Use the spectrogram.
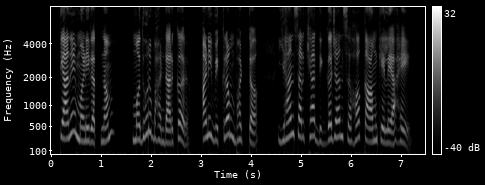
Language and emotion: Marathi, neutral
